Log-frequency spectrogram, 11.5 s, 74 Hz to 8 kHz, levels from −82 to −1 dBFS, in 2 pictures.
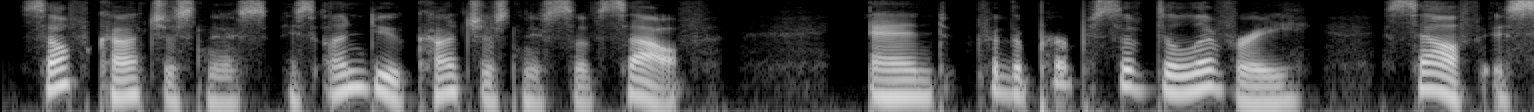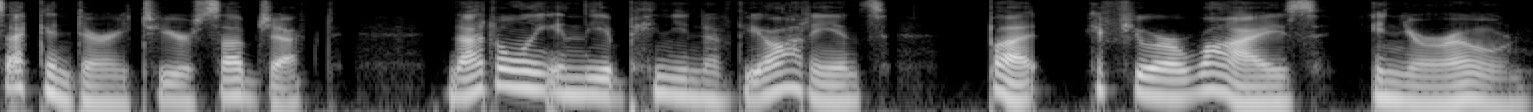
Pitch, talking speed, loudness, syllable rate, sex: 140 Hz, 185 wpm, -21 LUFS, 5.9 syllables/s, male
